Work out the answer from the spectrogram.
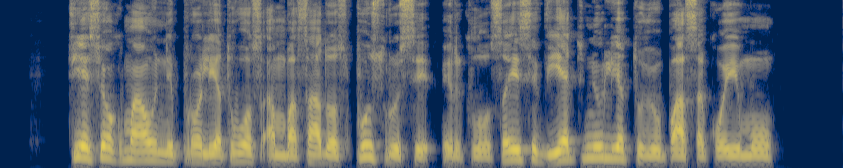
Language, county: Lithuanian, Panevėžys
